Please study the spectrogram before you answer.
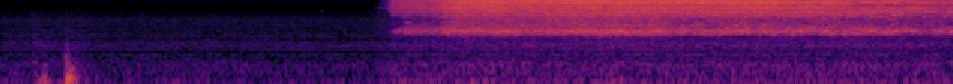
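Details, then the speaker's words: Pressure King Pro pressure cooker at the end of its first clean cycle, with the valve set to open to release excess pressure: after quiet, a sudden steady hard hiss of venting steam. Normal steam release. "So I'll release the steam and then I'll be back. Okay, so the PKP is almost finished. It's just letting out that excess bit of pressure."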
